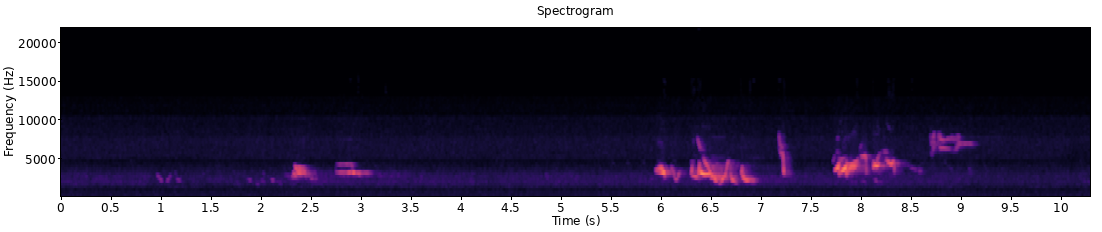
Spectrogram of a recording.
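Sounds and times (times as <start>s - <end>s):
slaty thrush song with squeaky jumbled twittering: 1.8s - 3.2s, 5.9s - 9.2s.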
